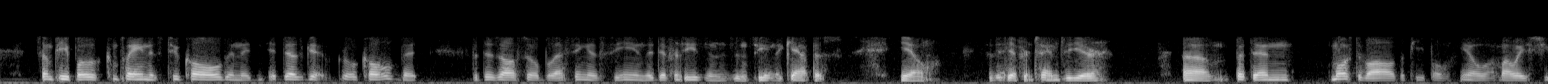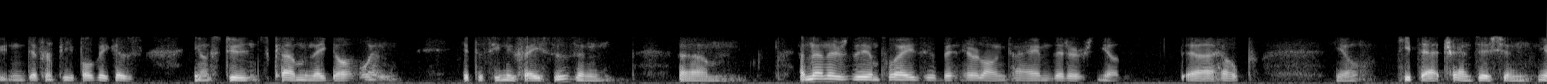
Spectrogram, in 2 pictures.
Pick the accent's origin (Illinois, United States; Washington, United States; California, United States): Washington, United States; Bremerton; I grew up in Bremerton, Washington, for one of eight kids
